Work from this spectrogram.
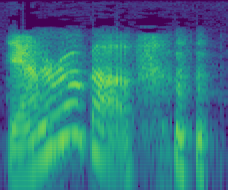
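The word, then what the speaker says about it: Dan yr Ogof: And it's just the way it looks, Danar Ogof.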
